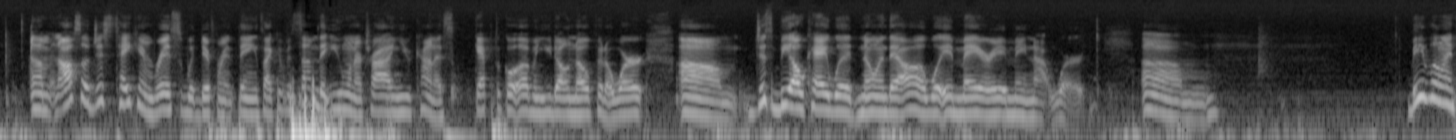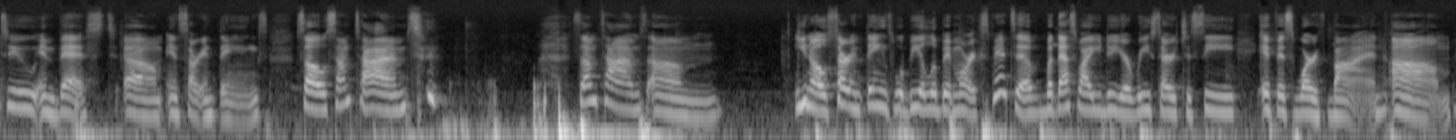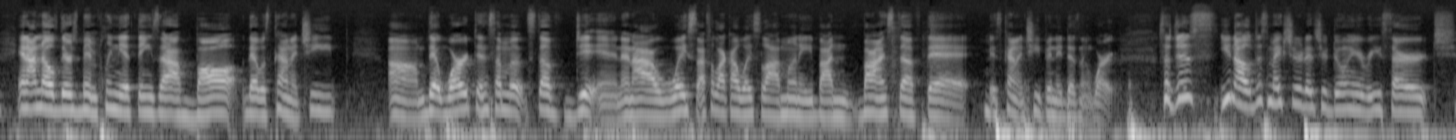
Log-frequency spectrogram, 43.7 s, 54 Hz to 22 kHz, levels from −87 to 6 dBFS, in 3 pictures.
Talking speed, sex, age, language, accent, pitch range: 200 wpm, female, 20-39, English, American, 160-200 Hz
